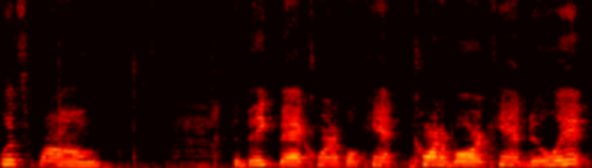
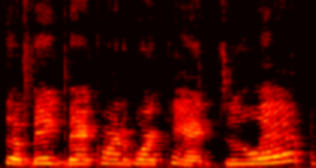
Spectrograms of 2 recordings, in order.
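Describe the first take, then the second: First: Sarcastic taunt. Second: Mock taunt pitched up, relishing it; sarcastic taunt, higher. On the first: Retold or imitated. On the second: Lola relishing mocking Jen, sing-song sarcastic taunt. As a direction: tease like a smug villain. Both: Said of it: "being so sarcastic".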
